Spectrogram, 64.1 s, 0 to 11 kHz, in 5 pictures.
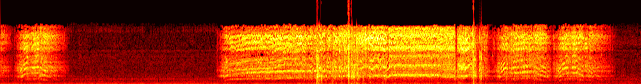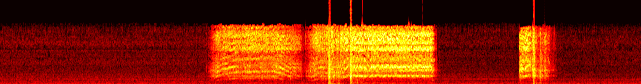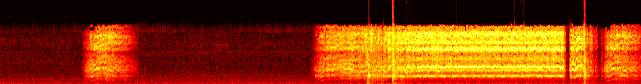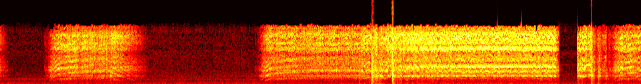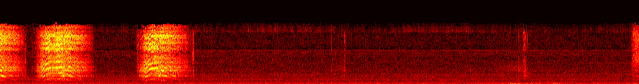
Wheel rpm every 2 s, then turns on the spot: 30, 0, 160, 250, 260, 120, 10, 0, 40, 150, 200, 50, 0, 10, 10, 0, 170, 270, 200, 50, 100, 0, 190, 260, 230, 90, 40, 30, 0, 0, 0, 0.
none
